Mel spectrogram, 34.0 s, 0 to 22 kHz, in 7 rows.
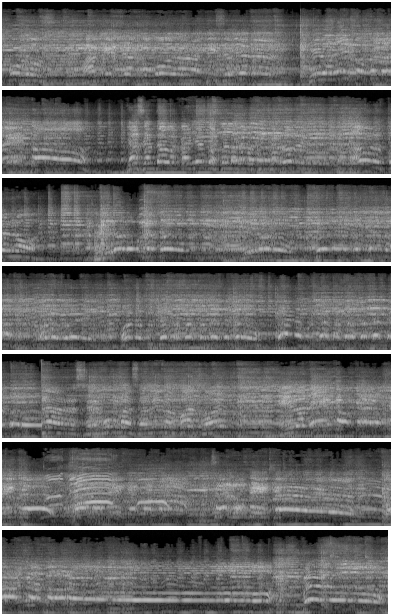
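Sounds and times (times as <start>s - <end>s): band music over loudspeakers: 0.0s - 34.0s.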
